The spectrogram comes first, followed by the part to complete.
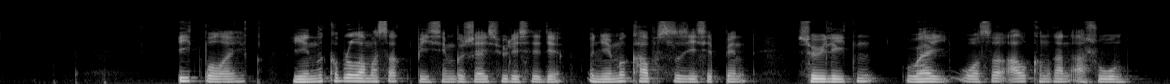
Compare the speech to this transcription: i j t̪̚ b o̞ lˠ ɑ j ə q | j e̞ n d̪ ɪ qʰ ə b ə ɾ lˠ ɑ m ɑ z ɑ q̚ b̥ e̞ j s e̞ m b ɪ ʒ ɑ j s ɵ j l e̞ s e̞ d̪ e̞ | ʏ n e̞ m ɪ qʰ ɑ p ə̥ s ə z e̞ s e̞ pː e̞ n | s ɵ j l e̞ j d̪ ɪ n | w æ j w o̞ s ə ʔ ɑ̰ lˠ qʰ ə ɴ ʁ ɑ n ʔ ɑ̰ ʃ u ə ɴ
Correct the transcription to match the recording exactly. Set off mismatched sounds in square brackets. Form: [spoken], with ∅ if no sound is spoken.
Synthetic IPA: i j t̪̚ b o̞ lˠ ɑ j ə q | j e̞ n d̪ ɪ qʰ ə b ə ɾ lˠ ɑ m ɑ [s] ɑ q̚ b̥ e̞ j s e̞ m b ɪ ʒ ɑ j s ɵ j l e̞ s e̞ d̪ e̞ | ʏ n e̞ m ɪ qʰ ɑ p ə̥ s ə z e̞ s e̞ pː e̞ n | s ɵ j l e̞ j [t̪] ɪ n | w æ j w o̞ s ə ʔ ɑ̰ lˠ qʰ ə ɴ ʁ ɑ n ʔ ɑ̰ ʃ u ə ɴ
